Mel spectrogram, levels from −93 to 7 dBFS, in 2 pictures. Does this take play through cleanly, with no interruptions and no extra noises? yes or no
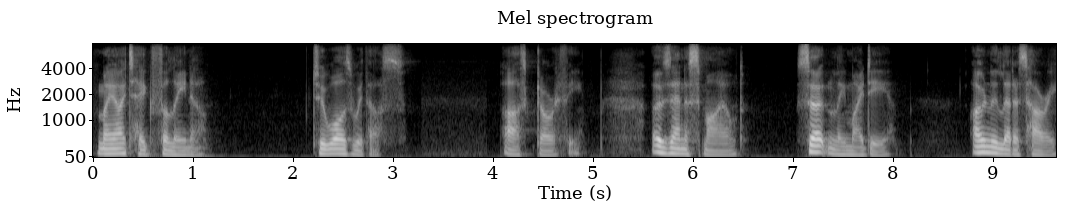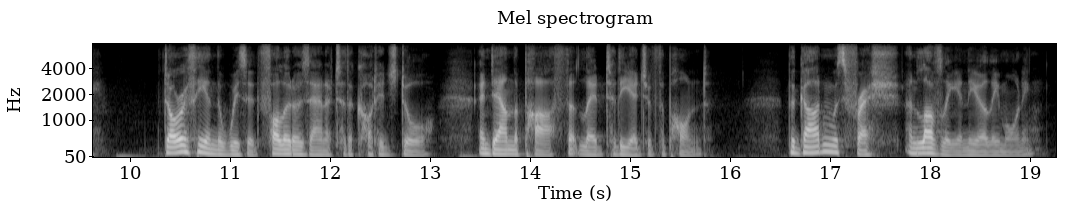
yes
